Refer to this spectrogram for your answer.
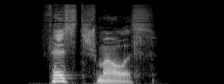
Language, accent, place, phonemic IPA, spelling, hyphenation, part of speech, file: German, Germany, Berlin, /ˈfɛstˌʃmaʊ̯s/, Festschmaus, Fest‧schmaus, noun, De-Festschmaus.ogg
- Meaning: feast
